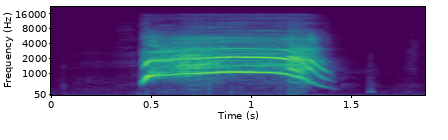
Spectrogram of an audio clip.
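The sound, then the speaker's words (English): A single loud, sustained scream lasting about a second, rising sharply then trailing off in pitch, voiced by someone imitating a panicked shriek, alone with silence around it. “And then you start screaming like...”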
